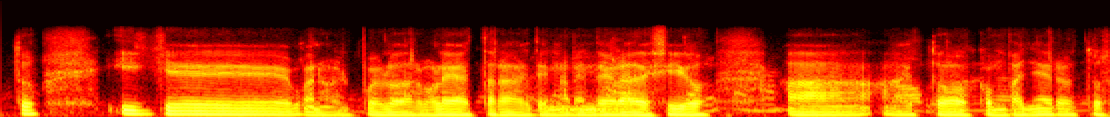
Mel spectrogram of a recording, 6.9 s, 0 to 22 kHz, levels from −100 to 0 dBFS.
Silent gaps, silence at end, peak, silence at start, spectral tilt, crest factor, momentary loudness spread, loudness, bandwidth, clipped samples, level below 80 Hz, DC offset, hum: none; 0 s; -4 dBFS; 0.1 s; -8.5 dB/octave; 16 dB; 7 LU; -21 LUFS; 7.4 kHz; under 0.1%; -44 dBFS; under 0.1%; none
